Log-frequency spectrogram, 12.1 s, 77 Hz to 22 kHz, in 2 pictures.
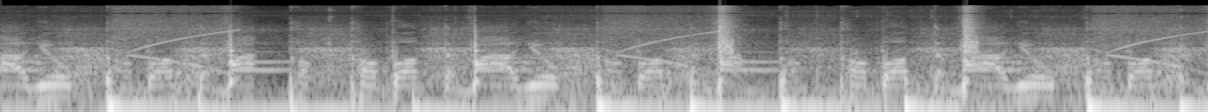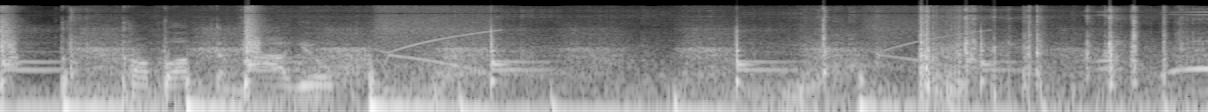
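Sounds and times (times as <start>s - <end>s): skateboard clattering on pavement: 10.0s - 12.0s.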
